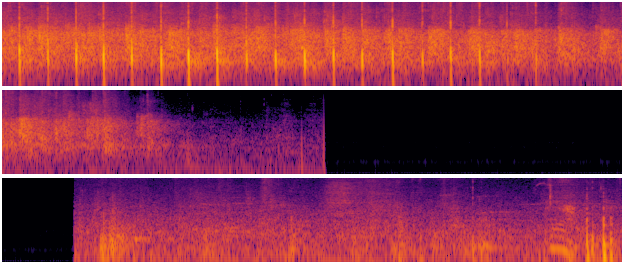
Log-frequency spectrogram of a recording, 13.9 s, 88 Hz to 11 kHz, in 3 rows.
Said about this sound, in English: But while they come up, applause isn't something you do in church, but I think someone who's been on the field for 38 years deserves a round of applause, don't you? This is applause for God, right?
